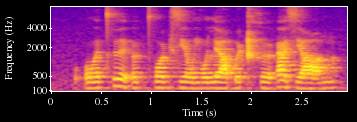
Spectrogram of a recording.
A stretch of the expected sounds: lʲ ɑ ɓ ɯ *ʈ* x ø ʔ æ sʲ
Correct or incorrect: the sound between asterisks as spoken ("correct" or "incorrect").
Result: correct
